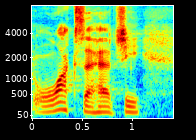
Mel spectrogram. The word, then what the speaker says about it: Waxahachie: The name looks like Waxahhatche, but we call it Waxahhatche out here in Texas. We say things a little bit different.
